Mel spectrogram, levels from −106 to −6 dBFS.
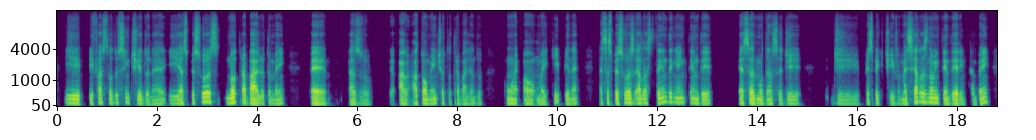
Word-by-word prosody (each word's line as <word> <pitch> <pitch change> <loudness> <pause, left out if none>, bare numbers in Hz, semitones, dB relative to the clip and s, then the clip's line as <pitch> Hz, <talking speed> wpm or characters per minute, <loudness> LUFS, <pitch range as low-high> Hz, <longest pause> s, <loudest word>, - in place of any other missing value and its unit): e 110 -2 +3
e 110 - -1
faz 115 +1 -2
todo 115 -1 -4
o 115 - -3
sentido, 105 -7 -3
né, 95 +2 -6
e 100 0 -2
as 105 0 0
pessoas 135 +4 +3
no 125 +3 +8
trabalho 105 -4 +5
também, 95 +2 -5 0.5
eh, 95 -3 +5 0.4
caso, 90 -2 -5 0.4
eh, - - -15
a 95 0 -1
atualmente 105 +2 +1
eu 105 - -4
tô 95 - -16
trabalhando 95 0 -8 0.4
com 100 -1 +1
é 100 - -2
a 100 - -3
uma 100 0 -2
equipe, 100 +1 -5
né, 105 +3 -3 0.4
essas - - -3
pessoas 115 0 +3
elas 110 0 +2
tendem 130 +2 0
a - - +2
entender 110 -3 0 0.5
essa 105 0 +4
mudança 100 -1 -2
de 100 -2 -5 0.6
de 95 -2 -9
perspectiva, 95 -1 -6
mas 100 +1 -1
se - - -2
elas 135 -1 +5
não 125 -1 +5
entenderem 100 -4 +2
também, 110 +8 -1
105 Hz, 140 wpm, -25 LUFS, 95-115 Hz, 0.6 s, no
